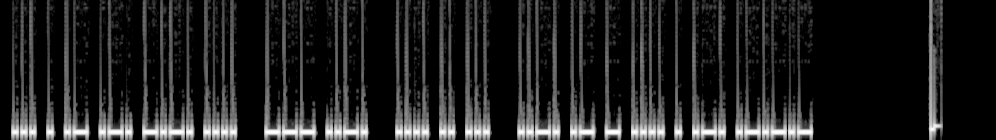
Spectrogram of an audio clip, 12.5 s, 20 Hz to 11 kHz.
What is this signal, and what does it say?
Morse code, heard as a keyed tone, about 22 wpm, 700 Hz. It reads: SEARCH OF HIS FATHER.
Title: Sentences from Top 1000 Words - Review Part 5 - 22wpm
